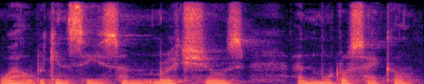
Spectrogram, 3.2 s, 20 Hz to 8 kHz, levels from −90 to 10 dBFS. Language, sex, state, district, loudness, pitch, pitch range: English, male, Nagaland, Kohima, -15 LUFS, 100 Hz, 100-105 Hz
